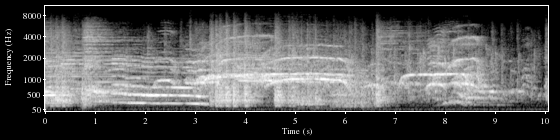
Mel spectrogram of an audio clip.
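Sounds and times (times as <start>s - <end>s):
high-pitched yells: 0.0s - 8.8s
audience cheering and shouting: 0.0s - 9.1s.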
